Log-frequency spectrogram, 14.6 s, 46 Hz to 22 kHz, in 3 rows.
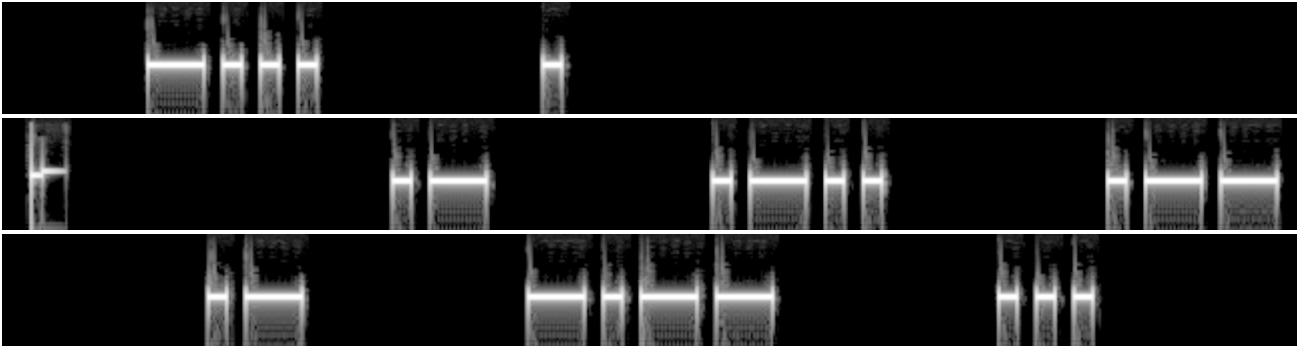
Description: Morse code, heard as a keyed tone, about 17 wpm, spaced as for 8 wpm, 700 Hz. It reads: BE ALWAYS
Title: 4x Character Spacing - Top 300 Words - 17wpm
